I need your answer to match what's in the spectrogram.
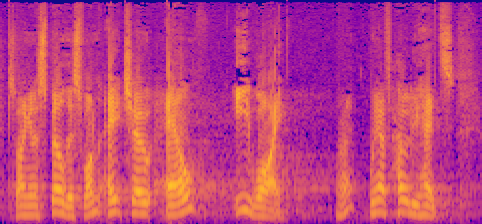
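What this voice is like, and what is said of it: Speaks with a noticeable accent. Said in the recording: “some of you have difficulty understanding my accent”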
